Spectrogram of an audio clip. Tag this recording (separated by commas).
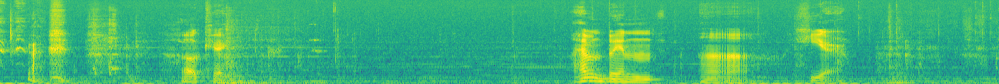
Speech, Music, inside a large room or hall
